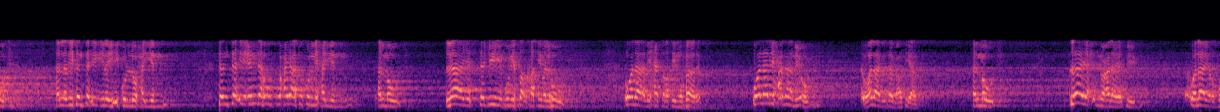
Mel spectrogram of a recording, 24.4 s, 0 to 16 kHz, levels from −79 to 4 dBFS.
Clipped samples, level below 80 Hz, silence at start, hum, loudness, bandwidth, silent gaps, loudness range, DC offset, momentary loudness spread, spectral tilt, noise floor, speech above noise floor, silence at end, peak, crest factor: under 0.1%; -64 dBFS; 0 s; none; -15 LUFS; 4.3 kHz; none; 3 LU; under 0.1%; 21 LU; -9.5 dB/octave; -38 dBFS; 23 dB; 0 s; 0 dBFS; 16 dB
